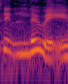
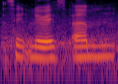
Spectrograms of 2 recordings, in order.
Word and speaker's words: St. Louis: Wait, is that pronounced St. Louis, right? That's how we say Louis here. I've heard people say St. Louis.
